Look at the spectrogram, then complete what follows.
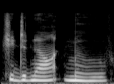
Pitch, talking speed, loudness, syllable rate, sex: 185 Hz, 210 wpm, -14 LUFS, 3.8 syllables/s, female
